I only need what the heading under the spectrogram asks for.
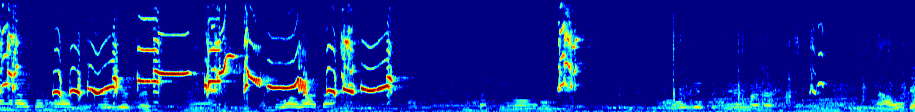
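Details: Eagle-imitating song of an oriental magpie-robin, meant for training other songbirds: four seconds of fast, repeated rising and falling whistles and harsh high notes, followed by a lone sharp burst and soft low chatter.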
